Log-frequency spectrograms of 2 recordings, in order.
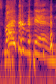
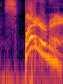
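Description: First: Slow, high, louder echo of Spider-Man; match the big reveal. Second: High, slow announcer reveal of Spider-Man; dramatic reveal. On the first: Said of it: "echoing the reveal". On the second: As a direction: announce it like a trailer. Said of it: "big reveal". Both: Acted.

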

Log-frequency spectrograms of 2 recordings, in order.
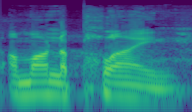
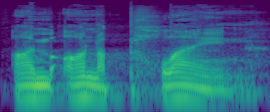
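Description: First: Said in the usual way. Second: Slow and hushed, each word weighted; slow, grave repeat. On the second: Real, not acted. Pastor relives being trapped mid-flight, slow grave repeat. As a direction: say it softer, letting dread sink in.

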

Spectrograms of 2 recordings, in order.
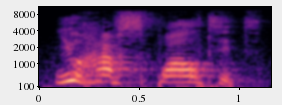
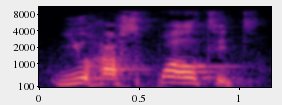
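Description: First: "You have spoilt it" said again, slower and pressed harder; emphatic repeat. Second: Said in the usual way. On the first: Shown as a demonstration. Preacher warning the congregation about bargaining seeds, emphatic repeat. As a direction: hammer the point home a second time.

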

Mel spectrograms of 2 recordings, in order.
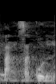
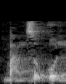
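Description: First: บังสกุล with a short sa, dropping the first u; the wrong way, บัง-สะ-กุล; common mispronunciation. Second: บังสุกุล said with two u vowels, bang-su-kun; correct pronunciation. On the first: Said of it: "ไม่ใช่บังสกุลนะ". (ออกเสียงผิดเป็นบังสกุล) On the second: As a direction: say บังสุกุล carefully, บัง-สุ-กุล. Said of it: "ต้องออกเสียงให้ถูกนะ". (ออกเสียงบังสุกุลให้ถูก มีสระอุสองตัว) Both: Shown as a demonstration.

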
